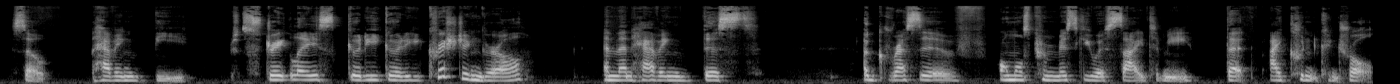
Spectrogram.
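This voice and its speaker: A woman with an Upper Midwest accent speaks very slowly at medium pitch, with vocal fry. Her intonation is fairly even, and the recording is very clean with a silent background. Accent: Upper Midwest American. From southern Minnesota, US. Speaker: trafficking survivor. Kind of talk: personal testimony interview.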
